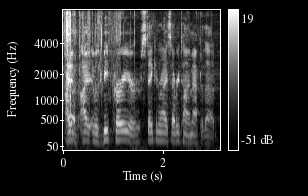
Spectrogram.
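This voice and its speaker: A man's voice: mid-range voice, fast talker, noisy background. A man with a mid-range voice hosts a live card break in an easygoing way. He chats between pulls and calls out card numbers as he goes. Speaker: host of a card break show.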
